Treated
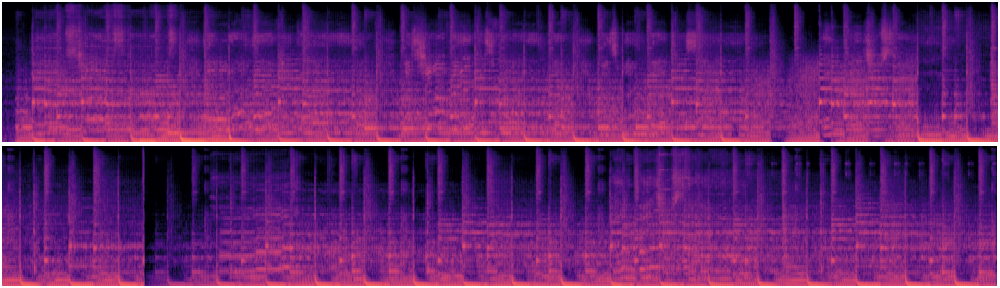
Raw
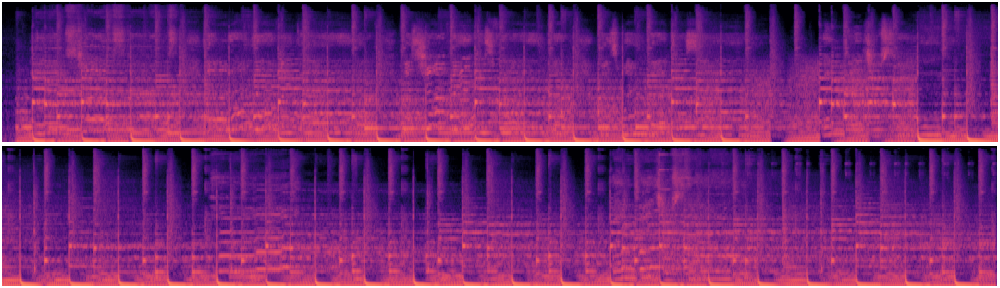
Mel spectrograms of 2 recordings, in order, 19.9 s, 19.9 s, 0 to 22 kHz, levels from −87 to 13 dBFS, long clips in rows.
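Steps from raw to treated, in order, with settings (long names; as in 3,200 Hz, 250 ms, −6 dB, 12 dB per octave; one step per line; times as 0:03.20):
tube saturation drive 18 dB, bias 0.55
0:01.38–0:02.29: low-shelf EQ 330 Hz +7 dB
0:11.38–0:12.80: fade in
level −2 dB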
